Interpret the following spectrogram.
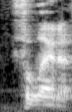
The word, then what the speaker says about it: Faletta: We have Marco Falea, the guy that owns Gotham City Pizza. Faletta, sorry, I keep pronouncing his name wrong.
